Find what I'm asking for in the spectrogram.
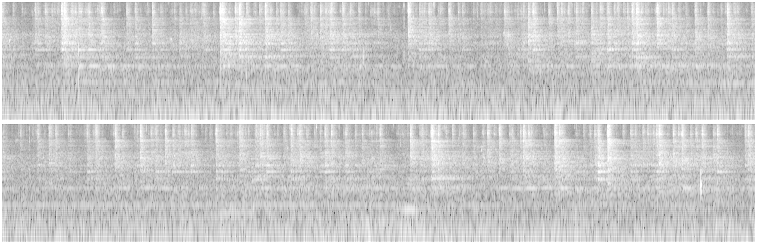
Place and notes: La Rochelle, France - Its raining
A constant rain is falling on La Rochelle this morning. Drops make percussive sounds on a metallic bench.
